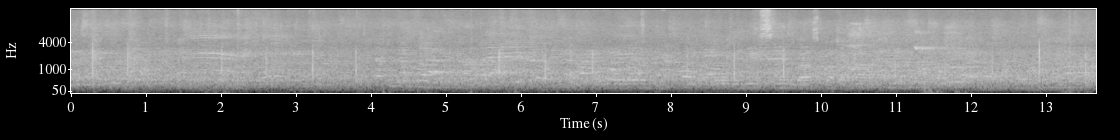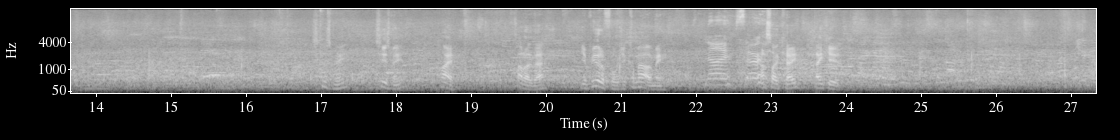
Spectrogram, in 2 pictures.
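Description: A crowd of people chatters steadily all around.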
